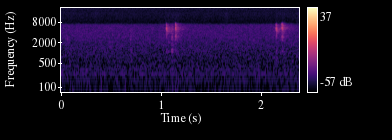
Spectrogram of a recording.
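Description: Near silence with a quick pair of faint computer clicks about a second in.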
